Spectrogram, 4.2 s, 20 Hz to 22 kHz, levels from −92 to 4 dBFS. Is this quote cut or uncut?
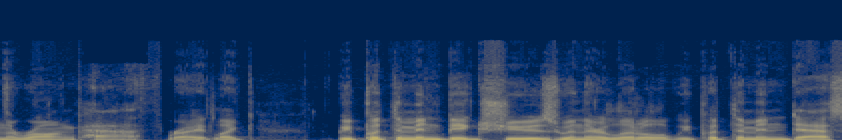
uncut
